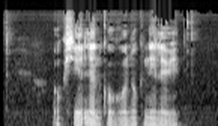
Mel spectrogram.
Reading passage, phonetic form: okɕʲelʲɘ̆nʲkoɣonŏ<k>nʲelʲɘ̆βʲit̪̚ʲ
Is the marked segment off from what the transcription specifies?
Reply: no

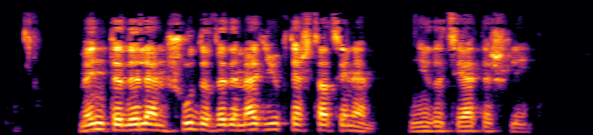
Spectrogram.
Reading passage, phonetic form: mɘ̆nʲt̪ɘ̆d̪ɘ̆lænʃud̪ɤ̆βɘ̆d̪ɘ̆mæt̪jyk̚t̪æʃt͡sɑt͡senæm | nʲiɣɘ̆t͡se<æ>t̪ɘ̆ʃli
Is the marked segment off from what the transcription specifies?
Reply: no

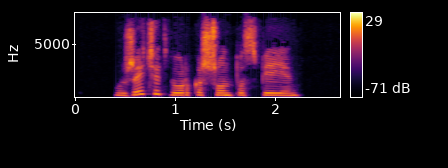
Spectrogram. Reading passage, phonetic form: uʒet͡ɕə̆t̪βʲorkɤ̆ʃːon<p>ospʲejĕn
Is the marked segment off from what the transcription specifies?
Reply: no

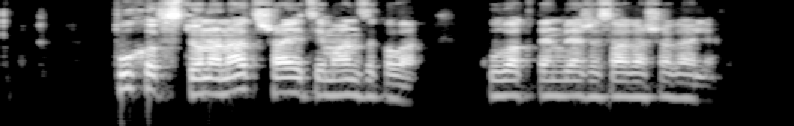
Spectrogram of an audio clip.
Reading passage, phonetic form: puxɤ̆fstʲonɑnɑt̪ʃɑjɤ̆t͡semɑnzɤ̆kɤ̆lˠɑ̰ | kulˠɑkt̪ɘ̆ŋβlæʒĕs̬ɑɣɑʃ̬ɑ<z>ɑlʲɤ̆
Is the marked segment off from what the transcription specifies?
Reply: yes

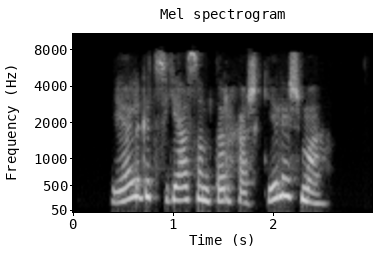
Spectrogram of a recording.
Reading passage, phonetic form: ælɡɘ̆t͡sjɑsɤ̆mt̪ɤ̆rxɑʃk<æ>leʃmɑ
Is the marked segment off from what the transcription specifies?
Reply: yes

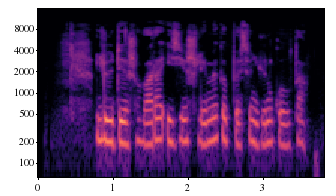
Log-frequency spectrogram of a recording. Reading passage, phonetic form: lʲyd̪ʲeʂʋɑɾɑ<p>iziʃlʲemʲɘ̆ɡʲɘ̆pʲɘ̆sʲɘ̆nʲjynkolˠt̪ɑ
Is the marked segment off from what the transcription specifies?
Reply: yes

